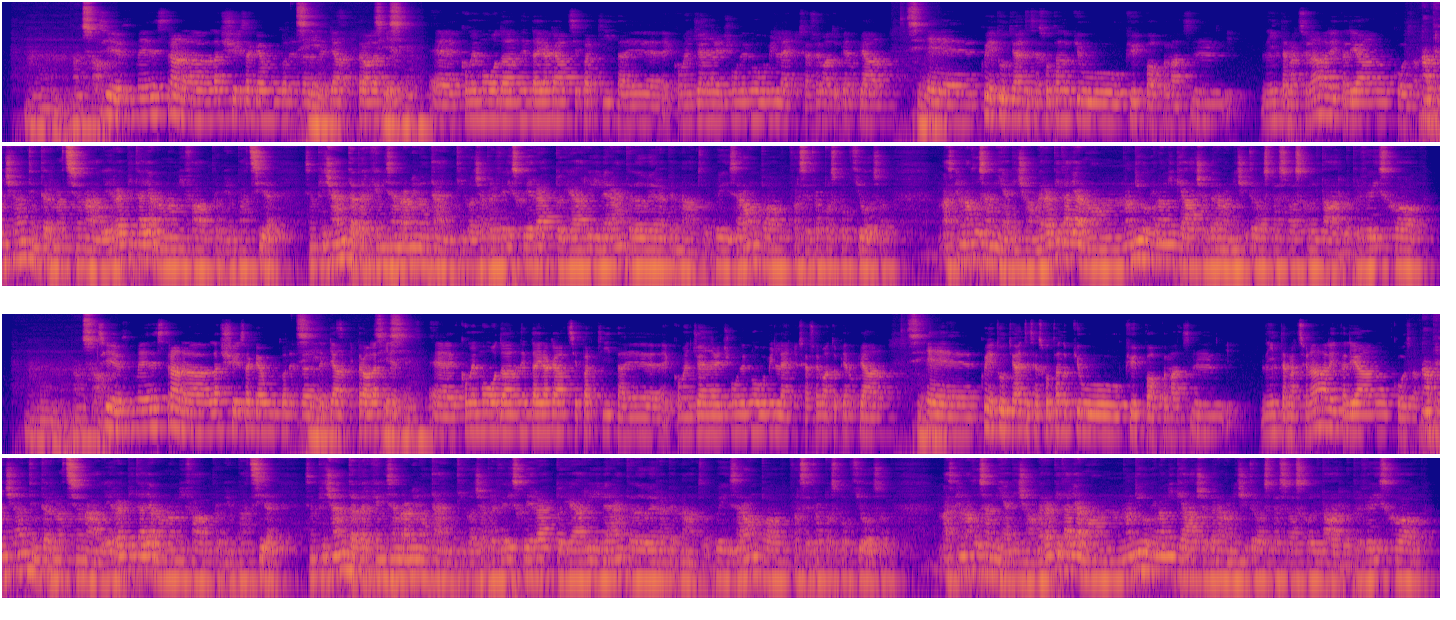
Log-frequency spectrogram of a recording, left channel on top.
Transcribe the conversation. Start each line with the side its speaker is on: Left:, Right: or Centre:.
Left: mm, non so.
Right: Sì, è è strana la- l'ascesa che ha avuto nel-
Left: Sì,
Right: negli anni, però alla
Left: sì,
Right: fine
Left: sì,
Right: eh, come moda ne- dai ragazzi è partita e come genere, diciamo, del nuovo millennio si è affermato piano piano.
Left: sì.
Right: E quindi tu ultimamente stai ascoltando più, più hip hop, ma mh, internazionale, italiano, cosa?
Left: No, principalmente internazionale. Il rap italiano non mi fa proprio impazzire, semplicemente perché mi sembra meno autentico, cioè preferisco il rap che arrivi veramente da dove il rap è nato. Poi sarò un po' forse troppo spocchioso, ma è una cosa mia, diciamo. Il rap italiano mm, non dico che non mi piace, però non mi ci trovo spesso ad ascoltarlo. Preferisco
